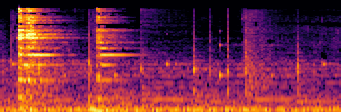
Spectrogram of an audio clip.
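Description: A wire whisk clinking twice against a metal saucepan near the start, sharp metallic strikes with a short ring, as the butter in the pan is stirred to melt it. Faint background music runs underneath.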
